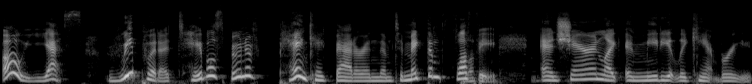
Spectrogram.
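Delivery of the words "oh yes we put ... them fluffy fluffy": mock puffed-up, self-important delivery. Retelling how the manager answered their question about the food, mock-proud manager. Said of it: "And all fucking proud".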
